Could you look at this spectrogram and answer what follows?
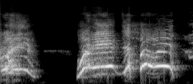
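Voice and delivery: shouting at Candace in total disbelief; disbelieving shout. Retold or imitated. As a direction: scream it like you can't believe your ears. Retold outburst repeated.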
